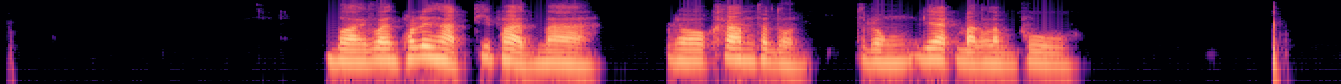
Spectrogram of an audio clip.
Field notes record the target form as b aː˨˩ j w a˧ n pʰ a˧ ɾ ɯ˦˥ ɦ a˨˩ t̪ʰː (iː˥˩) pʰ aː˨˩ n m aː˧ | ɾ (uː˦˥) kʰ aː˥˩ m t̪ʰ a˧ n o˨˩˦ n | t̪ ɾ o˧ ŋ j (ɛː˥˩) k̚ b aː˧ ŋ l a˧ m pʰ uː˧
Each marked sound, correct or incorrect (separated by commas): correct, incorrect, correct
